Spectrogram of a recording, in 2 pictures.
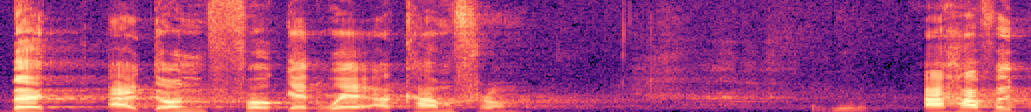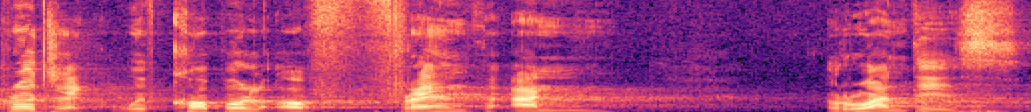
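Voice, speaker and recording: A man from Cameroon, a professor, speaking deliberately to the president from the audience. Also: fairly high pitch, a bit bright. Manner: slow, deliberate, halting. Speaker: professor asking a question. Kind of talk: public question at a town hall. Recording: echoey hall.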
